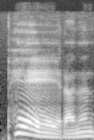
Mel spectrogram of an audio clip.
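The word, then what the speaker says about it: פ: 패라는 단어입니다.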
